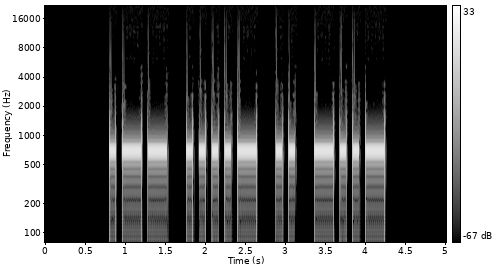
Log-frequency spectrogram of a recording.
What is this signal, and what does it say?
Morse code, heard as a keyed tone, about 15 wpm, 700 Hz. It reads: W4IX
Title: Easy Call Signs Repeated 3x - 15wpm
